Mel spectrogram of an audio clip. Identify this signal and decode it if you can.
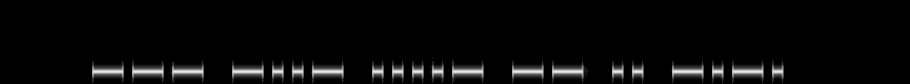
Morse code, heard as a keyed tone, about 12 wpm, 600 Hz. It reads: OX4MIC
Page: 2 ekstra ordmellemrum mellem kaldesignalerne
